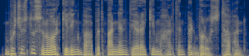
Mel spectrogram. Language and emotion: Kashmiri, fearful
